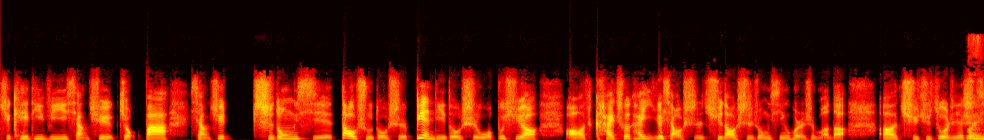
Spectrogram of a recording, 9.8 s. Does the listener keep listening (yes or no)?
no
